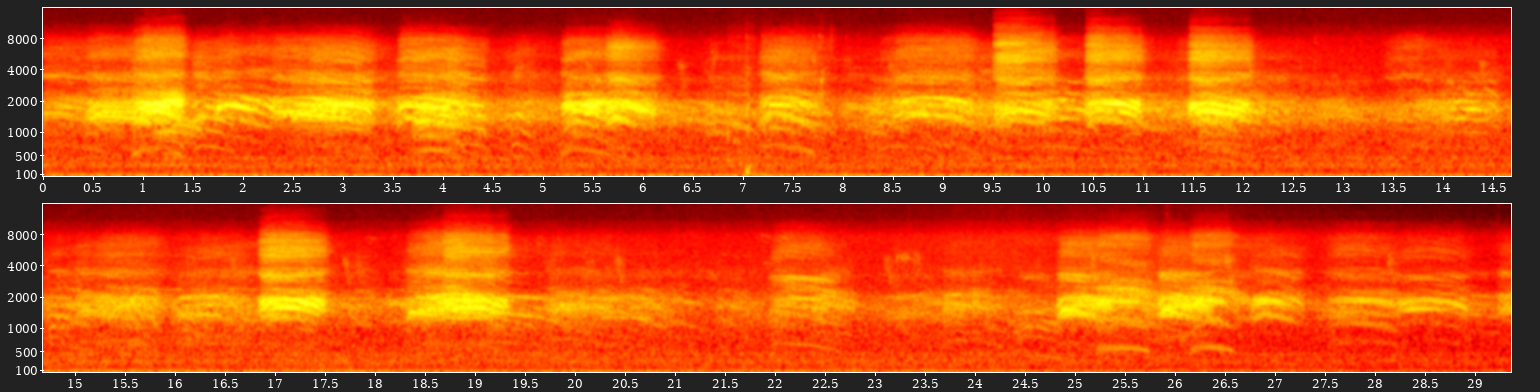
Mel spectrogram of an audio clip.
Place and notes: Kelmė, Lithuania, local crows
every town has its local crows gathering....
